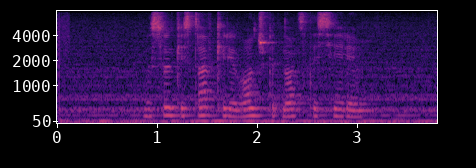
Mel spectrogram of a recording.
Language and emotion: Russian, neutral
